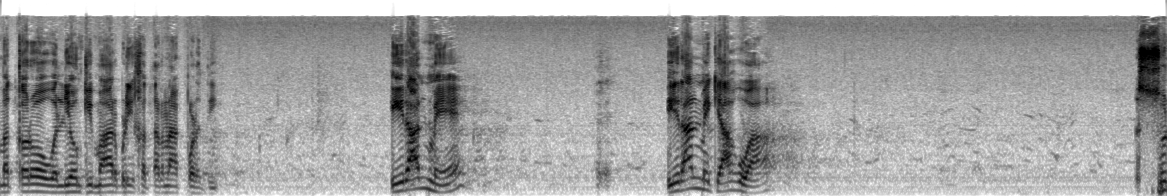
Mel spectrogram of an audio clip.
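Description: A man speaks with fervour through a microphone and loudspeakers, in bursts with pauses.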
